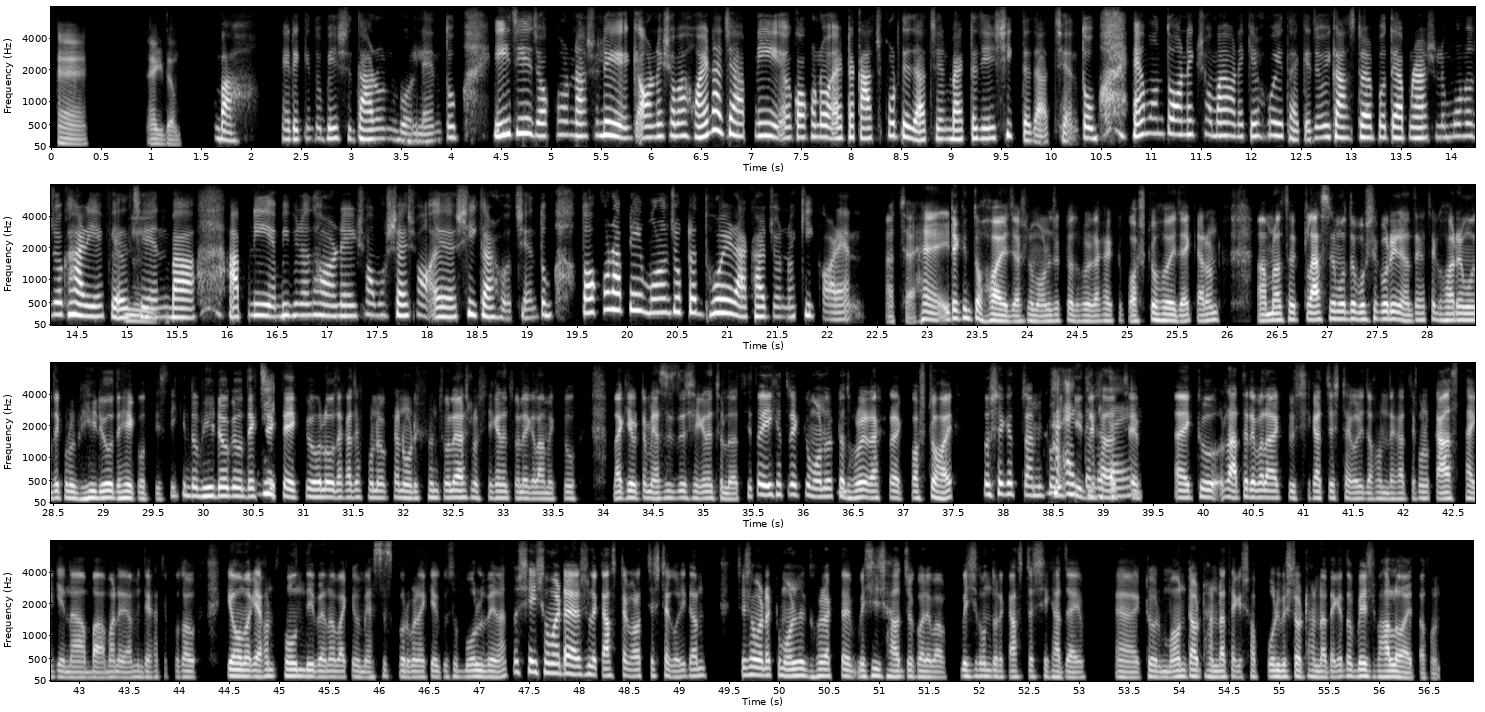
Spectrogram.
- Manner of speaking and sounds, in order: other background noise
- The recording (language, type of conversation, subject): Bengali, podcast, প্রযুক্তি কীভাবে তোমার শেখার ধরন বদলে দিয়েছে?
